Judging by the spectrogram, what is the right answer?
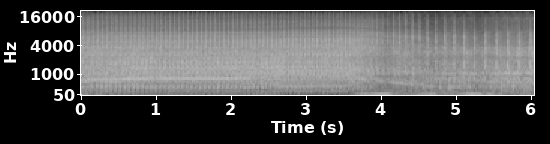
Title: Pajero III 6G74 3.5 л GDI - стук двигателя ч.2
